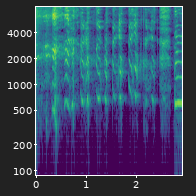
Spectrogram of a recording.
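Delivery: high, loud burst of laughter; cracking up. Real, not acted. Cracking up at stickers.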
